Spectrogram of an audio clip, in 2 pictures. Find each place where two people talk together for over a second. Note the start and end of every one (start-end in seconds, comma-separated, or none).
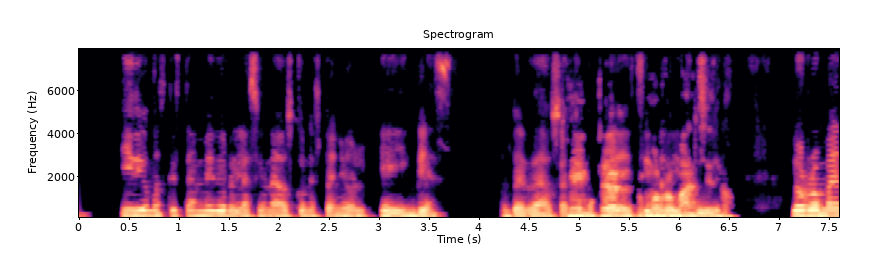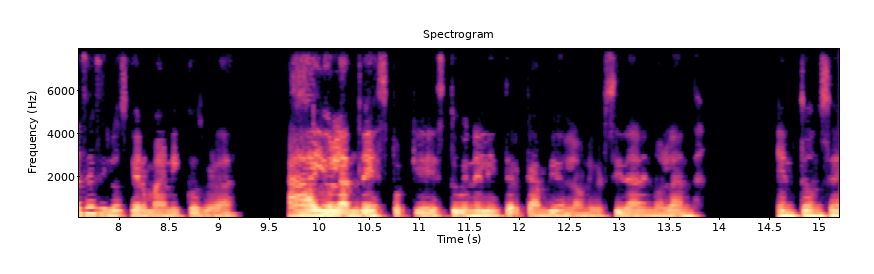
4.8-6.6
